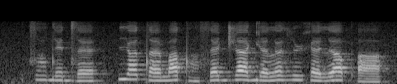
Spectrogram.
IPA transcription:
t͡s a̤˦ d e˧ d͡z ɛ˧ | j ɐ˦ t æ˧ m a˦ t a̤˨ s ɛ˦ d͡ʒ æ˦ ɡʲ æ˧ l ə˦ z y˦ x ɛ˧ lʲ a˦ pʼ a˨

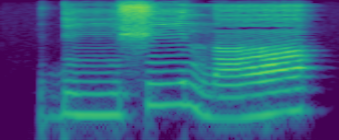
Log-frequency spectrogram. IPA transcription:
ɗ iː˨ ʃ i˦ n ã˨˦

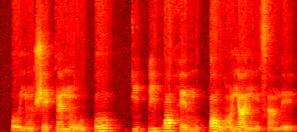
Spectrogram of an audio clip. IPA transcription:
o˨ j ũ˨ ʃ e˧ k ɛ̃˧ n ũ˨ w u˧ k͡p o˦ | k i˧ k͡p i˦ b ɔ˦ h e˦ m u˦ k͡p ɔ˦˨ w ɔ̃˨˦ j ã˧ j ĩ˨ s ã˨ m e˨

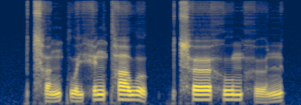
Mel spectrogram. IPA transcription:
t͡sʰ ɐ˨˥ ŋ kʷ ɐ˨ j h ɪ˥ ŋ t̪ʰ aː˥ w ʊ˨˥ k̚ | t͡sʰ œː˥ h uː˥ m h ɵ˨˥ n

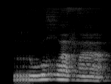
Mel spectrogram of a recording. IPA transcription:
r u ʁʷ a v ã

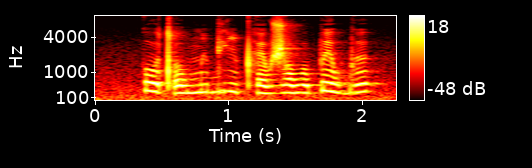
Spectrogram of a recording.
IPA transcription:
k o tʼ o w m i b j i pʰ ɛ w ʒ ɔ w o p e w b ɘ

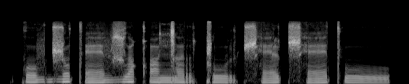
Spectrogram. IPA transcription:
k o v ɖ͡ʐ o tʼ ɛ v ʑ u qʼ u ŋ͡ǀ ʌ r ǁ u r ʈ͡ʂʰ ɛ ʈ͡ʂʰ ɛ tʼ u

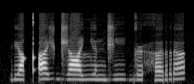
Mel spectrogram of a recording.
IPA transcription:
ɾʲ ə˞ qʼ əː ʒ d͡ʒ ɑː ʎ ə n d͡ʒ iː ɡ ə˞ h ʌ r ʌ

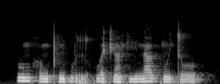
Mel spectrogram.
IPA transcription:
u˦ m h o˨ ŋ pʰ ĩ˨ ɓ u˨ r kʷ a˦ t͡ʃ ã˦ k i˨ n a˦ kʷ ĩ˨ t o˦˨

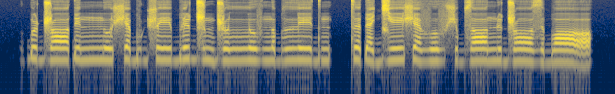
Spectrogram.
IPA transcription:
ɠ o ɖ͡ʐ ɒː ɗ e nː o ʃ æ b o ɡ ʂ eː b e ɖ͡ʐ ə n ɖ͡ʐ o lː o v n ɒ b lː eː d ə n tː ə ɗ æ d͡ʑ eː ʃ æ v o v ʃ ə b z ɒː n e ɖ͡ʐ ɔː z ə b ɒː

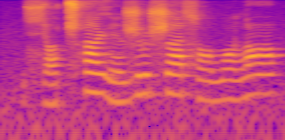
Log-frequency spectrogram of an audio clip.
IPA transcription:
ɕ ɑ˩˧ ʈ͡ʂʰ a˥ ɣ ɛ˩˧ ʐ ɯ˥ ʂ a˥ s ɔ˧ β ɔ˧ l ɑ˥

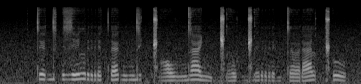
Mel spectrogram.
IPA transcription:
t ɪ˦˥ d | z i˧˥˧ l r ɪ˨ t ɾ ɛ˧˥˧ ɡ n d ɪ˥˩ ɡ͡ǁ ɔː˨ w n d æː˥˩ ɲ ɡ͡ǁ əː˨ w ɡ͡ǁ ɪ˧˥˧ r ɪ˨ ɡ t əː˨ ɾ æ˧˥˧ l ǁ u˥˩

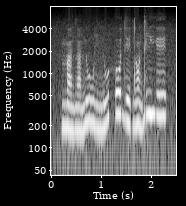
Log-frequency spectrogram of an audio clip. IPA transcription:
m ã˨ d ã˨ n u˧ w i˨ n u˨˦ h o˦ d e˧ d ɔ̃˧ d i˦ j e˦

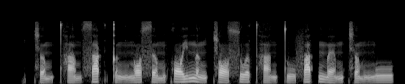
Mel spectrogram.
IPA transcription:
c ə˨˩˨ m t̪ʰ a˨˩ m s a˦˥ k̚ t̪ ə˨˩˨ ŋ n ɔ˧ s ə˨˩˦ m k ɔ˧˥ j n ə˨˩˦ ŋ c ɔ˨˩˦ s u˧ ə̯ t̪ʰ a˨˩ n t̪ u˨˩ f a˦˥ t̚ m ɛ˨˩˦ m c ə˨˩ m ŋ u˧

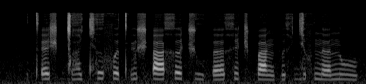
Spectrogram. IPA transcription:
tʼ ɛ˨˦ ʃ ɡ͡ǀ a̤˦ cʰ ə̤˦ f ə˨˦ tʼ y˨˦ ʃ ʔ a˨˦ x ə˦ t͡ʃ ṳ˧˩ ʔ ɜ˨˦ x ɪ˦ t͡ʃ p a˧˩ ŋ p ɪ˦ x ɟ ɪ˦ f n ɜ˨˦ n u˧˩

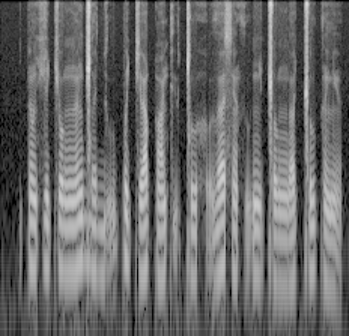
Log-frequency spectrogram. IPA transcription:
t õ ç ʌ c o ŋ ə̃ ɡ͡ǁ ə d ṵ p ə c ə qʷ ə̃ kʲ ṵ ǀ u h o̰ ð ʌ s ə̃ θ ṵ ɲ ə ǁ o ŋ ʌ ǁ u k ə̃ lʲ ə̃

